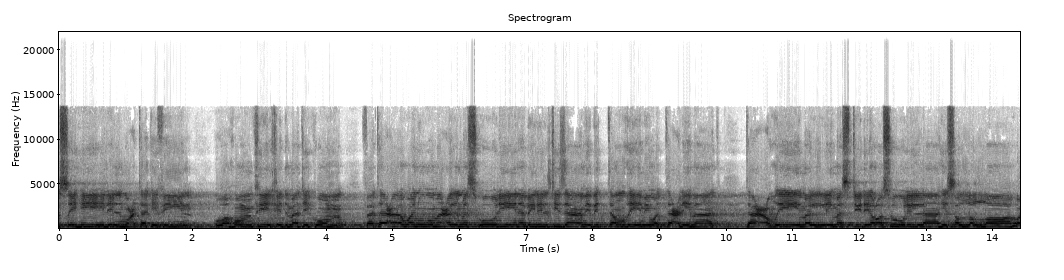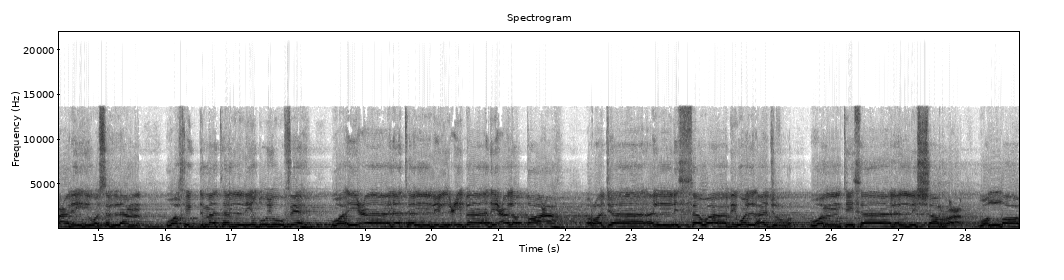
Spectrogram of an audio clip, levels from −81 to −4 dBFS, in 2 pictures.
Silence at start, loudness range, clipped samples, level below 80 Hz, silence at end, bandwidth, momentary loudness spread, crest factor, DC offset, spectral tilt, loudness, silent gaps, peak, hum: 0 s; 1 LU; 1%; -36 dBFS; 0 s; 14.5 kHz; 3 LU; 6 dB; 0.2%; -4.5 dB/octave; -7 LUFS; none; 0 dBFS; none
